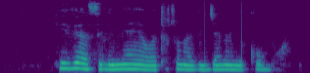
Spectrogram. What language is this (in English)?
Swahili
